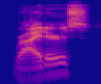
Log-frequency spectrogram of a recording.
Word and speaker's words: Reuters: uh how do you how did somebody say you pronounce it? Riders. Yeah, riders. I said ruters. Yeah, so it's riders.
